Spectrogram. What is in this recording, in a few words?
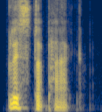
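"blister pack", British English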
